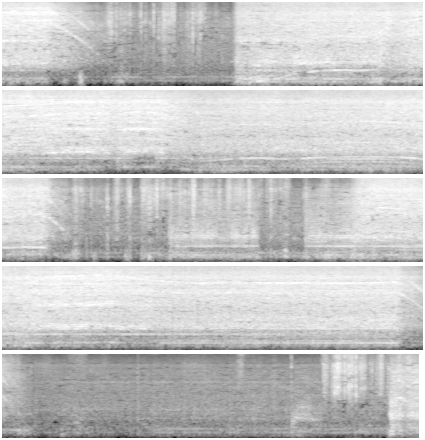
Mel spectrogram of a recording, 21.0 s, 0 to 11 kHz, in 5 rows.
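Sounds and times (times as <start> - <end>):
electric power tool running: 0.0 - 1.0, 2.4 - 9.2, 10.1 - 17.1, 20.7 - 21.0.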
